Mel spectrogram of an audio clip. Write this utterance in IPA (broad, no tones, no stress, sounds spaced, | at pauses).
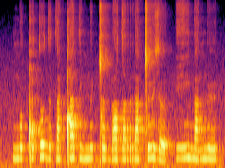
ŋ o ǃ ɵ t̪ o d̪ ɐ t̪ a ǃ a t̪ i ŋ ʉ ǀ ɵ b ʉ dˤ ɨ r a ǀ ʉ z ɵ | ɦ i n̪ a ŋ ʉ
